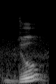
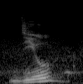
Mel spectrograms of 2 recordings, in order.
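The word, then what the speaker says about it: dew: بتنطق دو في الامريكان انجلش وديو في البريتش انجلش. ممكن نكتبها برضو كمعلومة يبقى ايه عرفتها، ديو او دو اللي هو الندى.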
